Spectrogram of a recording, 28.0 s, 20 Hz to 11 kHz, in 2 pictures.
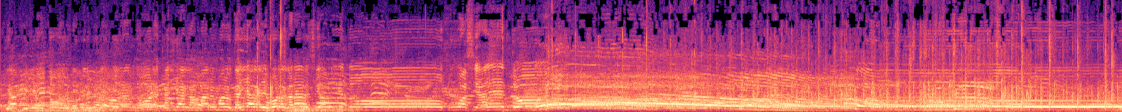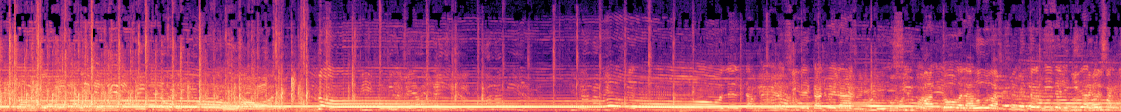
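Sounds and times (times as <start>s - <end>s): crowd cheering: 2.9s - 28.0s.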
